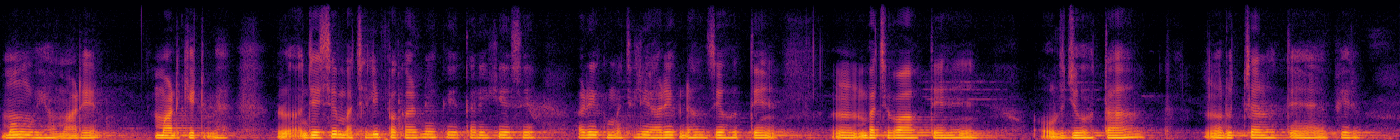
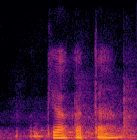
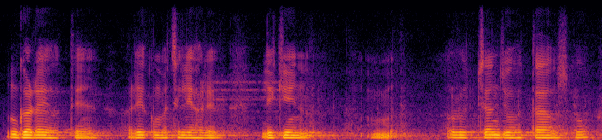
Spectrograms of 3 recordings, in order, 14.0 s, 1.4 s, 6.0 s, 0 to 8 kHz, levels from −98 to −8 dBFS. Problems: none marked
